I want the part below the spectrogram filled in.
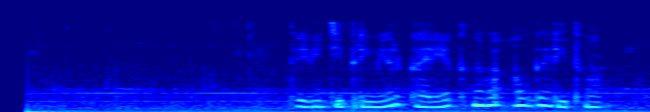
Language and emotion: Russian, neutral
